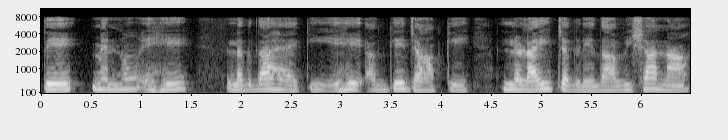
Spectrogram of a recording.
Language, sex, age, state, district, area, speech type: Punjabi, female, 30-45, Punjab, Amritsar, urban, spontaneous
